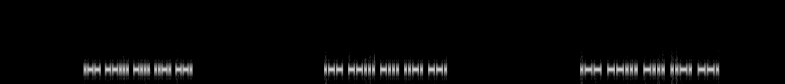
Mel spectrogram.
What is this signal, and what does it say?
Morse code, heard as a keyed tone, about 59 wpm, 700 Hz. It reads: W7BFG W7BFG W7BFG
